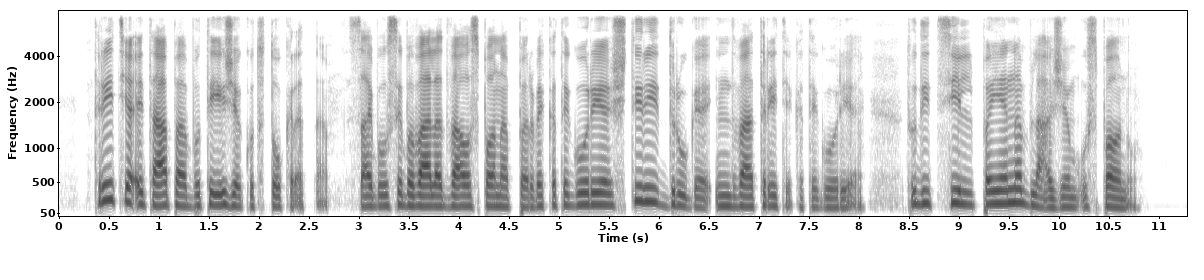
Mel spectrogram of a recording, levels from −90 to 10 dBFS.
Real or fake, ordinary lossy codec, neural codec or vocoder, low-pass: real; none; none; 7.2 kHz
